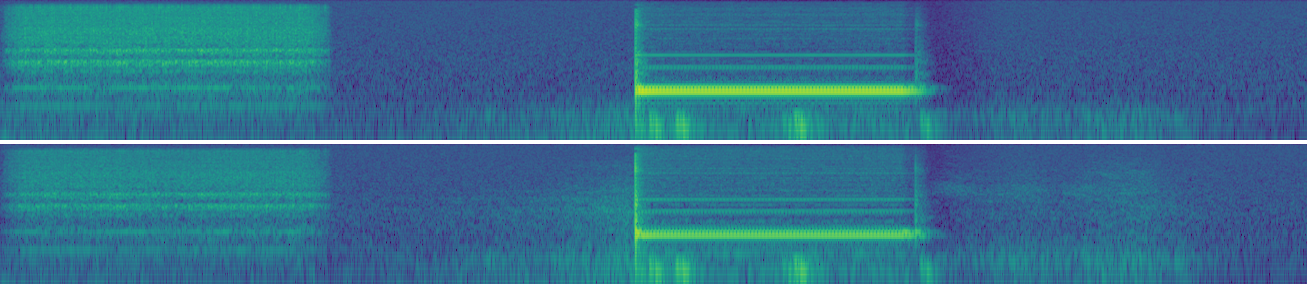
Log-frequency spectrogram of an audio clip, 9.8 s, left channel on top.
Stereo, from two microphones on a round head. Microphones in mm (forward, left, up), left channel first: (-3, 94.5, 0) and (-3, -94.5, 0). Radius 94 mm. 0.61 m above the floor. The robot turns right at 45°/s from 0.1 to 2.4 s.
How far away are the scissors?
No scissors in this recording.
